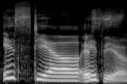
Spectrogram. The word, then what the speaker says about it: Istio: specifically isio ambient M remember pronouncing that right yeah ISO the Greek words are for sailing okay cool cool cool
